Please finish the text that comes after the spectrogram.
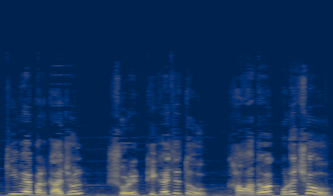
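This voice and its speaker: A man's voice: very high-pitched, expressive, brisk, a bit bright, faint music behind, full character voice. A man voicing a worried young husband in a cartoon, earnest and pleading as he explains himself. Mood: placating. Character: worried, placating young husband, anxious around his wife. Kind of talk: cartoon story dialogue.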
